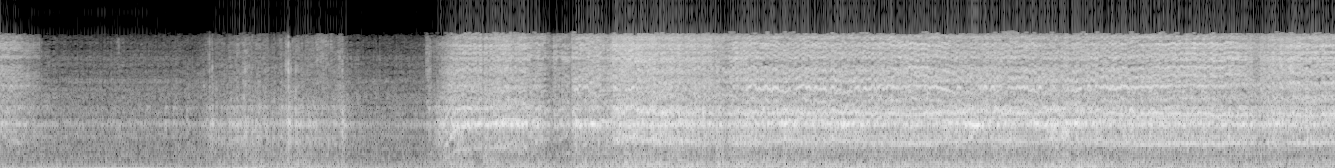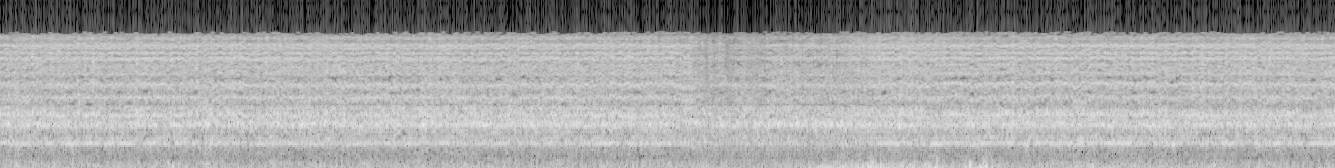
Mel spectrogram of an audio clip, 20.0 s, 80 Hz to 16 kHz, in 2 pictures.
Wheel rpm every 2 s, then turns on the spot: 10, 50, 160, 160, 160, 160, 160, 160, 160, 160.
0-2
